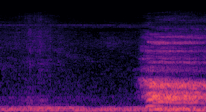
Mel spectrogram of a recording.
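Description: A man's sharp, excited gasp of surprise about one and a half seconds in, drawn out past the end, over a low rumble.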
